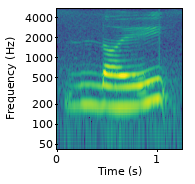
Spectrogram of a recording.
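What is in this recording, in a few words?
"leoi5", Cantonese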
